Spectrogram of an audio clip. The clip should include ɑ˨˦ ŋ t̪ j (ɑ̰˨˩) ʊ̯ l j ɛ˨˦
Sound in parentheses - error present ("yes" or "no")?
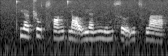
no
